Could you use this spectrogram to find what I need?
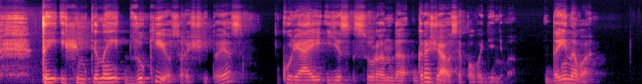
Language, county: Lithuanian, Panevėžys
